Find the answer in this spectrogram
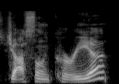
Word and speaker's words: Jocelyn Correa: Our guest today is Jocelyn Correa. Did I pronounce that right?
